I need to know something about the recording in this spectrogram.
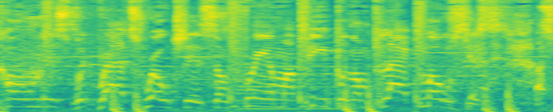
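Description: Hip hop track: a rapper delivering fast verses over a beat with a steady heavy bass and regular drum hits.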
